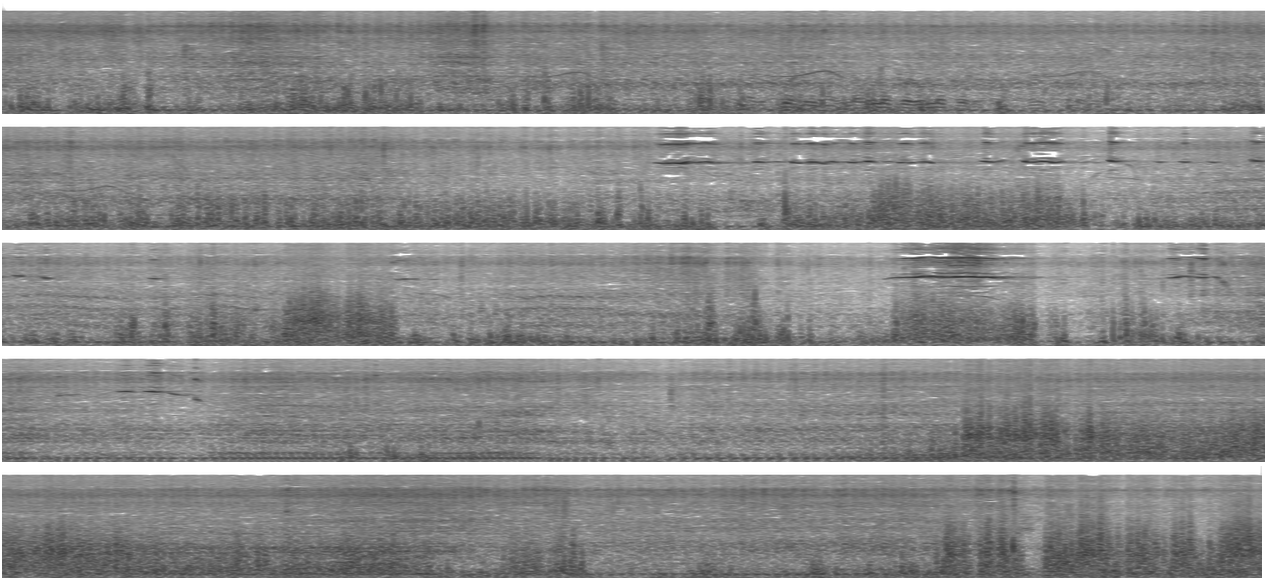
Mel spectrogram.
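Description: Engine of a moving vehicle running steadily, heard from on board with a constant low hum, while people talk over it.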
